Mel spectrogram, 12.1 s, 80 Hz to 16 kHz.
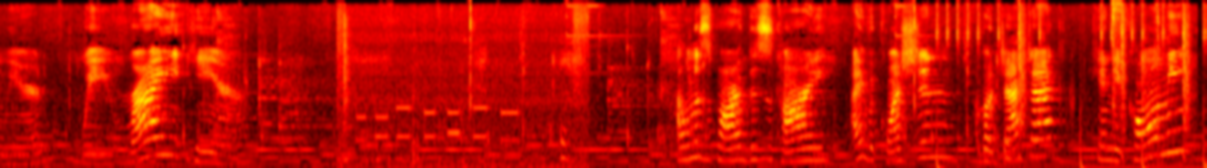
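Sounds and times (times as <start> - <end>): soft background music: 0.0 - 12.0
telephone keypad two-tone beeps: 3.6 - 5.2.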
